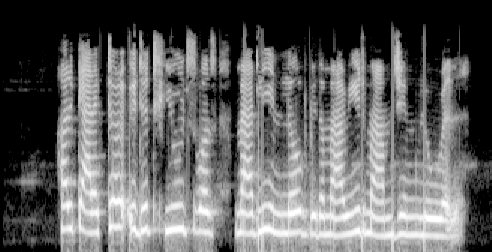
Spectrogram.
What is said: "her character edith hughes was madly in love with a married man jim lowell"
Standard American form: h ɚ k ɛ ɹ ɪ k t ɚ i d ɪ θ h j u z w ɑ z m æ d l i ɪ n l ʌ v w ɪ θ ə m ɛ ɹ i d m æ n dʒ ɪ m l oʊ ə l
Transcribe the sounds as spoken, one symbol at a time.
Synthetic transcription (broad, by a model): h ɚ k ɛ ɹ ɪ k t ɚ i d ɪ t h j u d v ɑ z m æ d l i ɪ n l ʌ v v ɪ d ə m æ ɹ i d m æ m dʒ ɪ m l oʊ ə l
